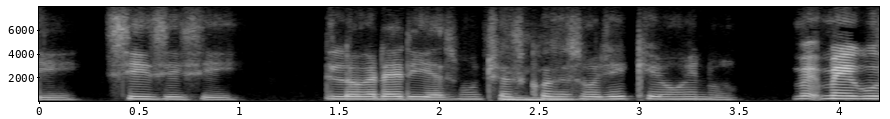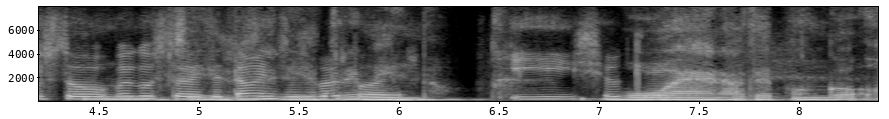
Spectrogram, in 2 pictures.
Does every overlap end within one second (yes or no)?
no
